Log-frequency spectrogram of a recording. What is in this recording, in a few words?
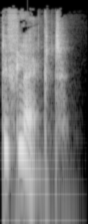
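"deflect", British English, dictionary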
